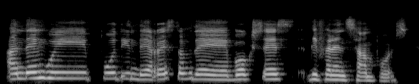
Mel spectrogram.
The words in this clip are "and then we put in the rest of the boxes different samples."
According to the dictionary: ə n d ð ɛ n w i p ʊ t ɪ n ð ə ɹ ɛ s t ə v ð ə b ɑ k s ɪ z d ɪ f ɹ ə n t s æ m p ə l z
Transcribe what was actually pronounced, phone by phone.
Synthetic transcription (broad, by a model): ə n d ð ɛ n w i p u t ɪ n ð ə ɹ ɛ s t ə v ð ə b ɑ k s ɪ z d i f ɹ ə n t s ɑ m p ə l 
